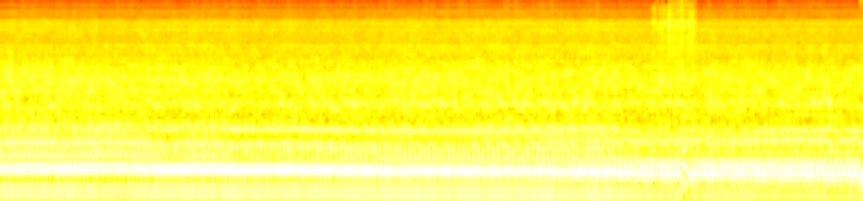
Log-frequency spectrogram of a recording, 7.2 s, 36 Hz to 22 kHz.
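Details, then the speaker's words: BMW Z4 N54 first start, not yet warm, after walnut blasting the intake valves and new gapped spark plugs, not run in a while: steady, even low idle with a smooth deep rumble and no knocks or misses; sounds healthy. "But she's sounding good. She hasn't ran in a while. So I'm going to let it get up to temperature."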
